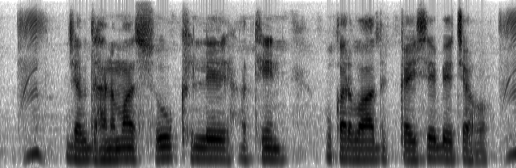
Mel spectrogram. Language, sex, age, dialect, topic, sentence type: Magahi, male, 18-24, Central/Standard, agriculture, question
